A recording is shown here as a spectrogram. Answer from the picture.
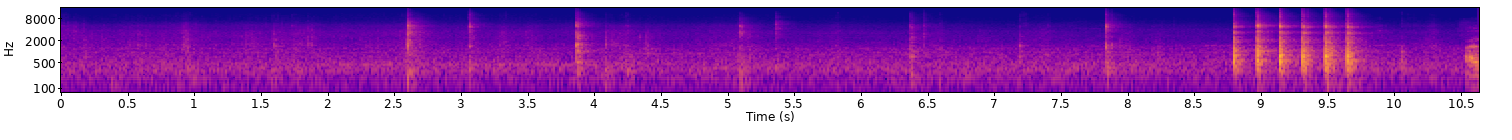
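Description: A metal hand potato masher knocking against a stainless steel saucepan as soft boiled potatoes are mashed. There are scattered single clinks, then a quick run of about seven loud knocks near the end.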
